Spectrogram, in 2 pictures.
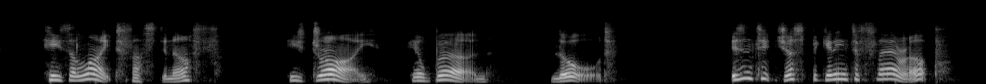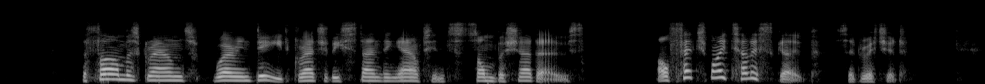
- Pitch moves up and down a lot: Yes, wide, 5.7 semitones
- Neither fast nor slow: No, slow, 100 wpm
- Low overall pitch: No, high, 190 Hz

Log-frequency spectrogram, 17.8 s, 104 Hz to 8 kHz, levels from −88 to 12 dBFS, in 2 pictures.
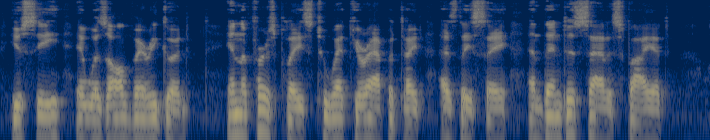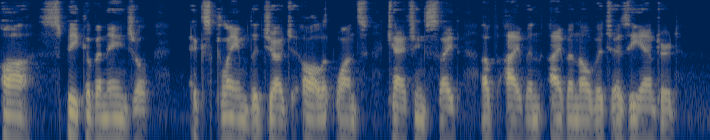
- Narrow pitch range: Yes, narrow, 1.7 semitones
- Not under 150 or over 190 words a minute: No, average, 140 wpm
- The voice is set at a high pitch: No, low, 100 Hz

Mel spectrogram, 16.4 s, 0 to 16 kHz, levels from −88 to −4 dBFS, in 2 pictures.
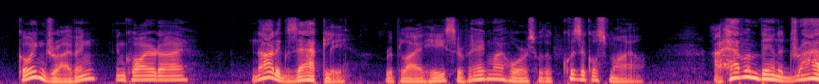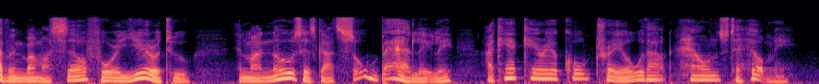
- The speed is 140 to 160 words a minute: No, average, 170 wpm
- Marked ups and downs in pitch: Yes, wide, 8.8 semitones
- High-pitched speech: No, low, 120 Hz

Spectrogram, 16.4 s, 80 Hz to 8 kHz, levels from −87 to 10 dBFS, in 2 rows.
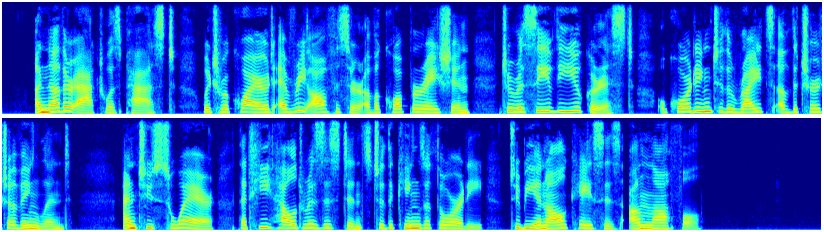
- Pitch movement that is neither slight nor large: Yes, average, 3.0 semitones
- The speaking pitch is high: Yes, high, 235 Hz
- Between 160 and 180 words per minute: No, average, 150 wpm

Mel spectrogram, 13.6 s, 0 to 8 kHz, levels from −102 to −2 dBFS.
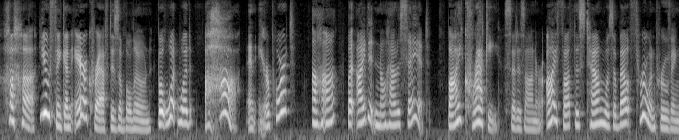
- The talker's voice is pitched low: No, high, 230 Hz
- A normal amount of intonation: No, wide, 6.7 semitones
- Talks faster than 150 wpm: Yes, average, 170 wpm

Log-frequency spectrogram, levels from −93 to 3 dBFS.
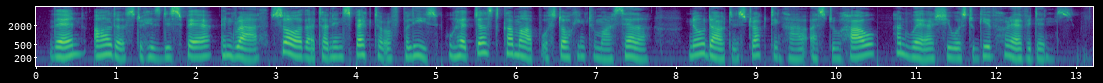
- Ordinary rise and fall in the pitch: Yes, average, 3.2 semitones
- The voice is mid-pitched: No, high, 210 Hz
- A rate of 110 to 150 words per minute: No, average, 170 wpm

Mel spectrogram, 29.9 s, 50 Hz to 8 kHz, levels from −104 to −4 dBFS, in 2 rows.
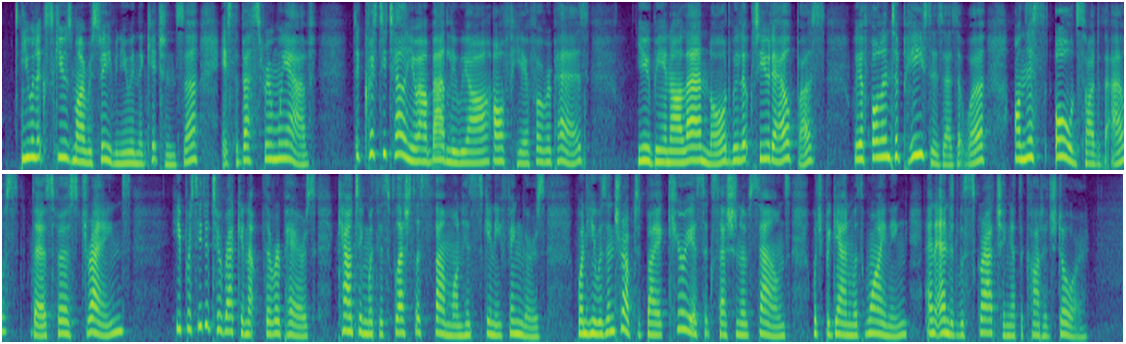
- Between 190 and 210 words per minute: Yes, average, 195 wpm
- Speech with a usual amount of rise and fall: Yes, average, 4.6 semitones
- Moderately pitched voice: No, high, 210 Hz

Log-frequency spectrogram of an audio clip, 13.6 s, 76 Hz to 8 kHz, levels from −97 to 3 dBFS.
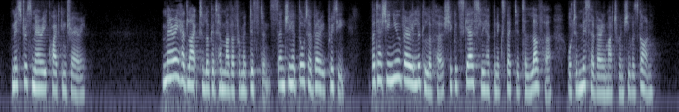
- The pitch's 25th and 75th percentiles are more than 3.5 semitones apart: Yes, average, 4.6 semitones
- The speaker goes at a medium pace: No, fast, 215 wpm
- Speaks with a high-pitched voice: Yes, high, 210 Hz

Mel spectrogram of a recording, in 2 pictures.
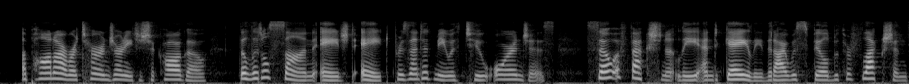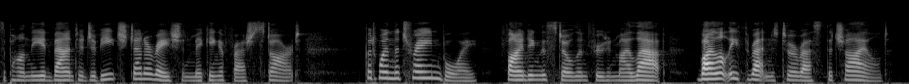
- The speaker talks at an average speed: Yes, average, 175 wpm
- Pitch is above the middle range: Yes, high, 205 Hz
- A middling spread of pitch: Yes, average, 3.9 semitones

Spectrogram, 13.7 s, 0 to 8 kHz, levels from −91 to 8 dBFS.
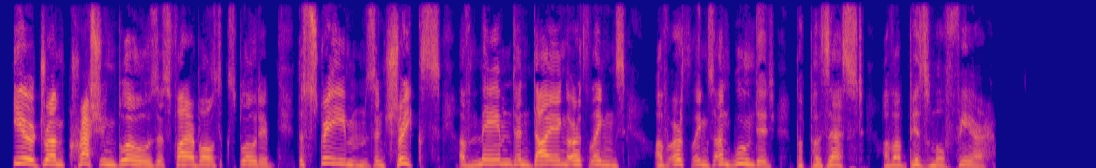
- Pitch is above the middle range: Yes, high, 195 Hz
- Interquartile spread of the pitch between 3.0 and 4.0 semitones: Yes, average, 3.7 semitones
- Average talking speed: No, slow, 105 wpm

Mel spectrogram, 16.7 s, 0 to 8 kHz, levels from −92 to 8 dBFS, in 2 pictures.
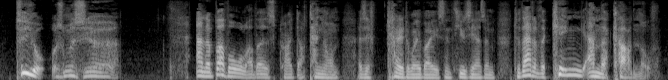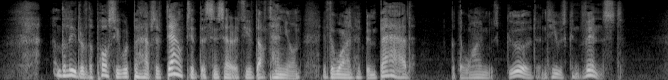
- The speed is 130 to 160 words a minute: No, average, 185 wpm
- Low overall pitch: Yes, low, 120 Hz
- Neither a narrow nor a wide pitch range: No, wide, 6.1 semitones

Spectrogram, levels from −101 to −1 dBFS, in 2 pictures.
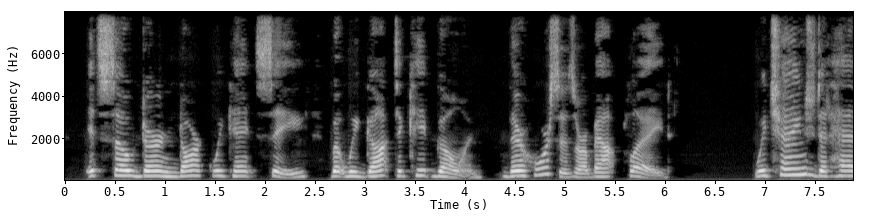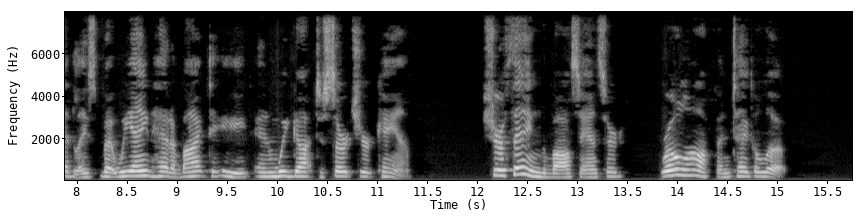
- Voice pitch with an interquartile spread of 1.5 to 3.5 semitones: Yes, average, 3.0 semitones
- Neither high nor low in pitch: No, high, 220 Hz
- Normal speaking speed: Yes, average, 185 wpm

